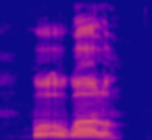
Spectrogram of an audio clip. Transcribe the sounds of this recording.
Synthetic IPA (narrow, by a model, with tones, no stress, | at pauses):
kʷo˦ʊ˦ɡʷɔ˦lʊ˧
